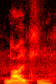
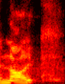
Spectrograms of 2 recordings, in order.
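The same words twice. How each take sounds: First: Nike as NY-kee, dropping softer; Nike in two syllables, ending kee; weirdos' Nike. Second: Nike as one syllable; Nike with a silent E; own Nike pronunciation. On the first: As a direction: say Nike to rhyme with spiky. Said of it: "weirdos say". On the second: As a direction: say Nike to rhyme with bike. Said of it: "I say Nike". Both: Shown as a demonstration.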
